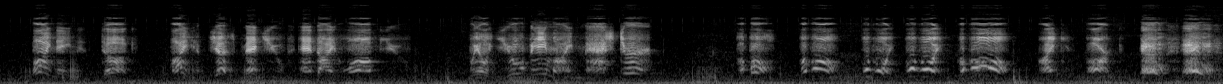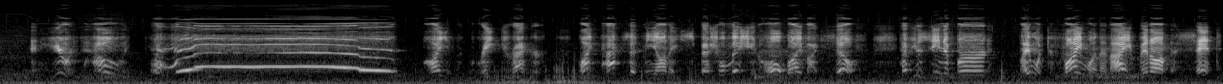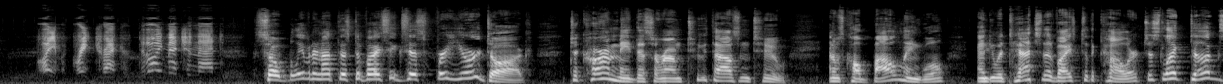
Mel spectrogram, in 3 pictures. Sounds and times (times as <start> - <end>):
Inside, small room: 0.0 - 36.6
Speech: 0.4 - 4.1, 4.7 - 6.6, 7.4 - 13.9, 16.5 - 36.6.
